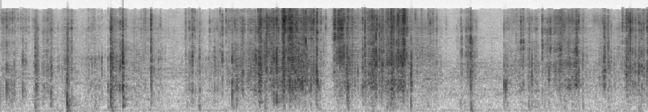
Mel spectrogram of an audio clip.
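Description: Foil card-pack wrappers crinkling and rustling as packs are handled and stacked, with scattered light clicks and taps; the crinkling is thickest in the middle.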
